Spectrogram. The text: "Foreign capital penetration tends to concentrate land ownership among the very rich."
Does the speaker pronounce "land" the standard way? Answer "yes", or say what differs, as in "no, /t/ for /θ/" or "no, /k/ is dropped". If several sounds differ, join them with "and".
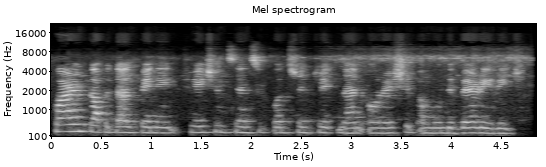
no, /n/ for /l/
